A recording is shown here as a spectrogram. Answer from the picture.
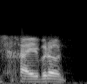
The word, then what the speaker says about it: Heilbronn: Heilbronn.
